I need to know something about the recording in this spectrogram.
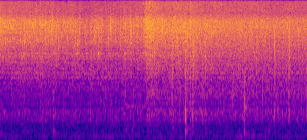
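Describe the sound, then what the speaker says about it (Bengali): Loud, continuous sizzling and crackling of hilsa fish frying in hot oil in a wok, with occasional pops and a brief surge partway through; no voices. "তেল কড়াটা গরম হয়ে গেছে মাছগুলো দিয়ে দেবো"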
